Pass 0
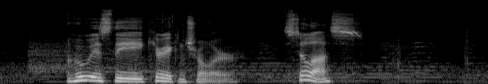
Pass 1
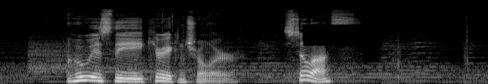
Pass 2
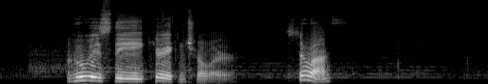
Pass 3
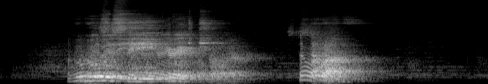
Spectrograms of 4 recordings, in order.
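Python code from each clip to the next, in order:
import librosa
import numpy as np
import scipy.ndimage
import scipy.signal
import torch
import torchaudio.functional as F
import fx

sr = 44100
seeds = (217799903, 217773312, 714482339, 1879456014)

y1 = fx.spec_erase(x, sr, start_s=3.02, length_s=0.8, low_hz=2300.0, high_hz=6700.0)
y1 = F.gain(torch.from_numpy(y1), 6.0).numpy()
y2 = fx.env_lowpass(y1, sr, base_hz=2200.0, full_db=-12.0)
y2 = fx.power_curve(y2, sr, exponent=1.4)
y2 = fx.low_shelf_res(y2, sr, hz=230.0, db=-12.5, q=1.5)
y3 = fx.rev_plate(y2, sr, seeds[0], rt60_s=0.79, hf_ratio=0.8, predelay_ms=100, drr_db=-9.0)
y3 = F.gain(torch.from_numpy(y3), -5.0).numpy()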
